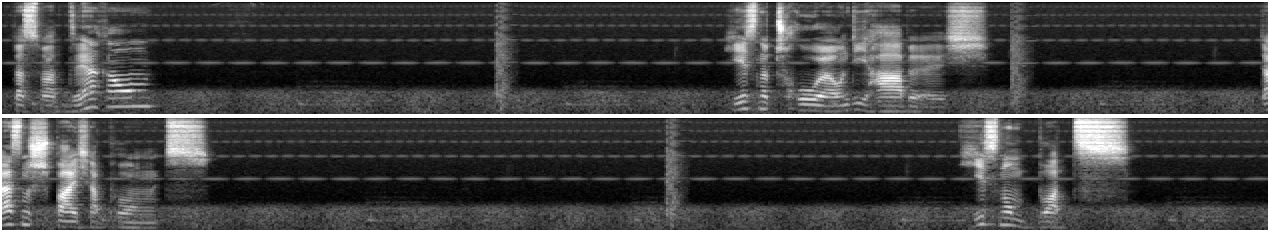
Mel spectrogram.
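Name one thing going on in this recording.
Soft electronic game music plays steadily.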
